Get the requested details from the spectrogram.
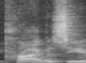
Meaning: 1. The state or condition of being prime or first, as in time, place, rank, preference etc 2. Excellence; supremacy
- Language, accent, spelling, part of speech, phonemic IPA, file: English, US, primacy, noun, /ˈpɹaɪ.mə.si/, En-us-primacy.ogg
